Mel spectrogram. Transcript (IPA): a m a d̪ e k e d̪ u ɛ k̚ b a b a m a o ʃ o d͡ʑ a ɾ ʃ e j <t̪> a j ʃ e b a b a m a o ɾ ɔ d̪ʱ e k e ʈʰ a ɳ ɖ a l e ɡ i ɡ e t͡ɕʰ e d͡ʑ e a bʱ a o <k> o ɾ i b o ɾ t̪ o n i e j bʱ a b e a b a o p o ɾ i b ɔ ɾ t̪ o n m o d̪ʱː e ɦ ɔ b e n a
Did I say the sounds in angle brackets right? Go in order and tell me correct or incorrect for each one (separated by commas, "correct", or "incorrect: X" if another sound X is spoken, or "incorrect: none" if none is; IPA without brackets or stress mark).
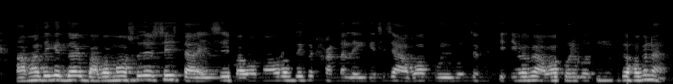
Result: correct, incorrect: p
